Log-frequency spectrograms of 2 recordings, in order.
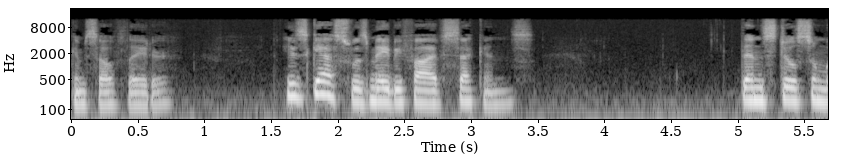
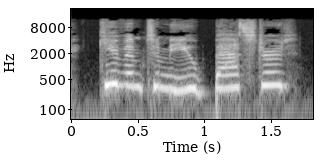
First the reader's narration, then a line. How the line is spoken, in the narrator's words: distant and full of terror, he heard a woman shriek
